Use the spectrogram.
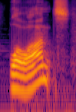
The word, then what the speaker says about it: Florence: Someone let me know that it's the French version of the name since her gun is a French gun, and that it is I've looked at some pronunciations for it online for Florence in the French version, and from what I can tell it's Floance.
